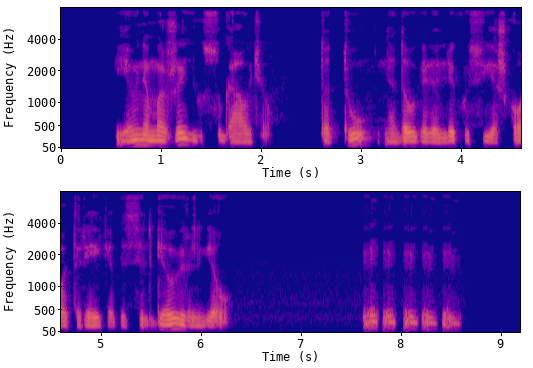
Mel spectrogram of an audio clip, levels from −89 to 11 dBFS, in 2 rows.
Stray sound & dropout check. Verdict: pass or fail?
fail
